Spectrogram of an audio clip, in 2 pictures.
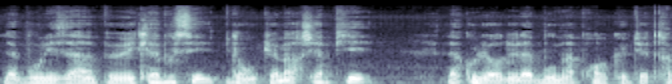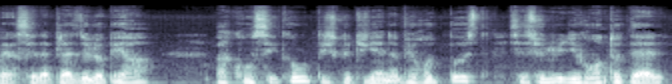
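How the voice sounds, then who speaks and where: A man reading an audiobook and voicing a clever, confident young Parisian woman who plays detective, in a brisk, teasing manner. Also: on the low side, mellow, husky. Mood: explaining. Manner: brisk, teasing, deducing aloud.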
